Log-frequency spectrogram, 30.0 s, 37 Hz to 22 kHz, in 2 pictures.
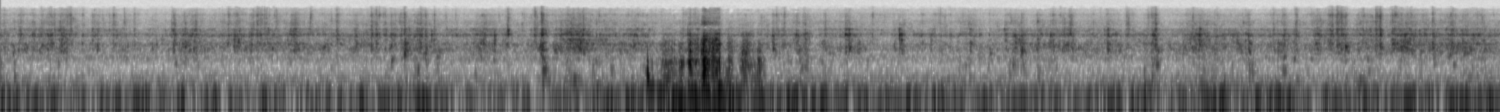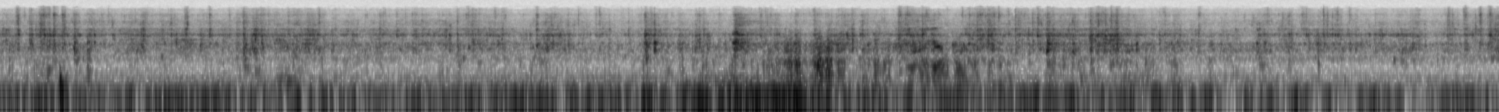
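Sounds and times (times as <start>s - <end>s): water noise: 0.0s - 29.9s
wind rumbling on microphone: 6.4s - 8.0s, 21.5s - 27.2s.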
